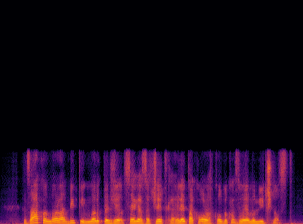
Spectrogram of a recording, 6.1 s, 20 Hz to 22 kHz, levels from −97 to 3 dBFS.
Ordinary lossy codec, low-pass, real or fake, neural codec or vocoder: none; 7.2 kHz; fake; codec, 16 kHz, 1 kbps, FreqCodec, smaller model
